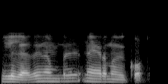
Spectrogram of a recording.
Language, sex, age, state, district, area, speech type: Malayalam, male, 18-30, Kerala, Palakkad, rural, conversation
